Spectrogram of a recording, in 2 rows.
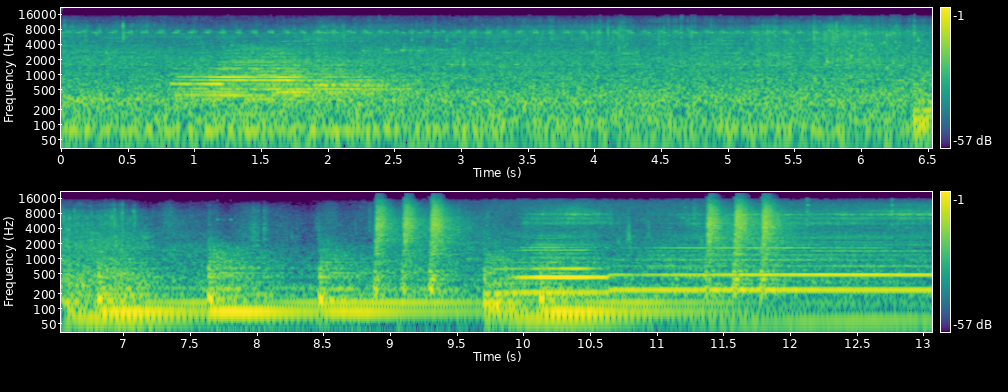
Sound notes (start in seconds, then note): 0.7 train whistling; 8.5 dramatic music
